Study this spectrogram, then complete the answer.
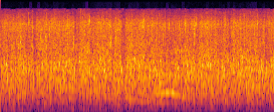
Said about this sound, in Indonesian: Umar, ayo tepuk tangan dulu.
